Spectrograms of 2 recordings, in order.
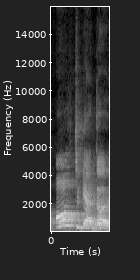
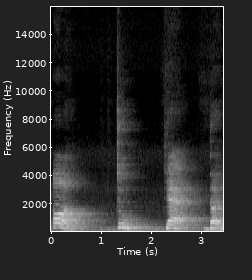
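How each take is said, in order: First: Said in the usual way. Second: "all, together" slowly, as all, to, ge, ther; four separate beats on "all, together"; syllable by syllable. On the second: Shown as a demonstration. Teacher demonstrates four syllables, "all, together" slow and split. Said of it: "four में चार syllables".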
